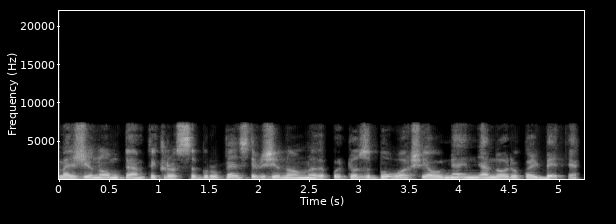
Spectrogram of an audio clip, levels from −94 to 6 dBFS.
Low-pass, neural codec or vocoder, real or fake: 7.2 kHz; codec, 16 kHz, 2 kbps, X-Codec, WavLM features, trained on Multilingual LibriSpeech; fake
